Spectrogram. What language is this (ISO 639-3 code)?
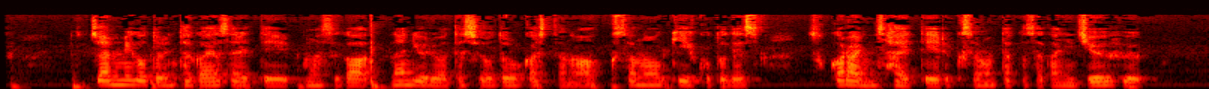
jpn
